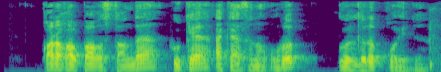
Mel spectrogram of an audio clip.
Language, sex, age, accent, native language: Uzbek, male, 35+, Jizzax, Uzbek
